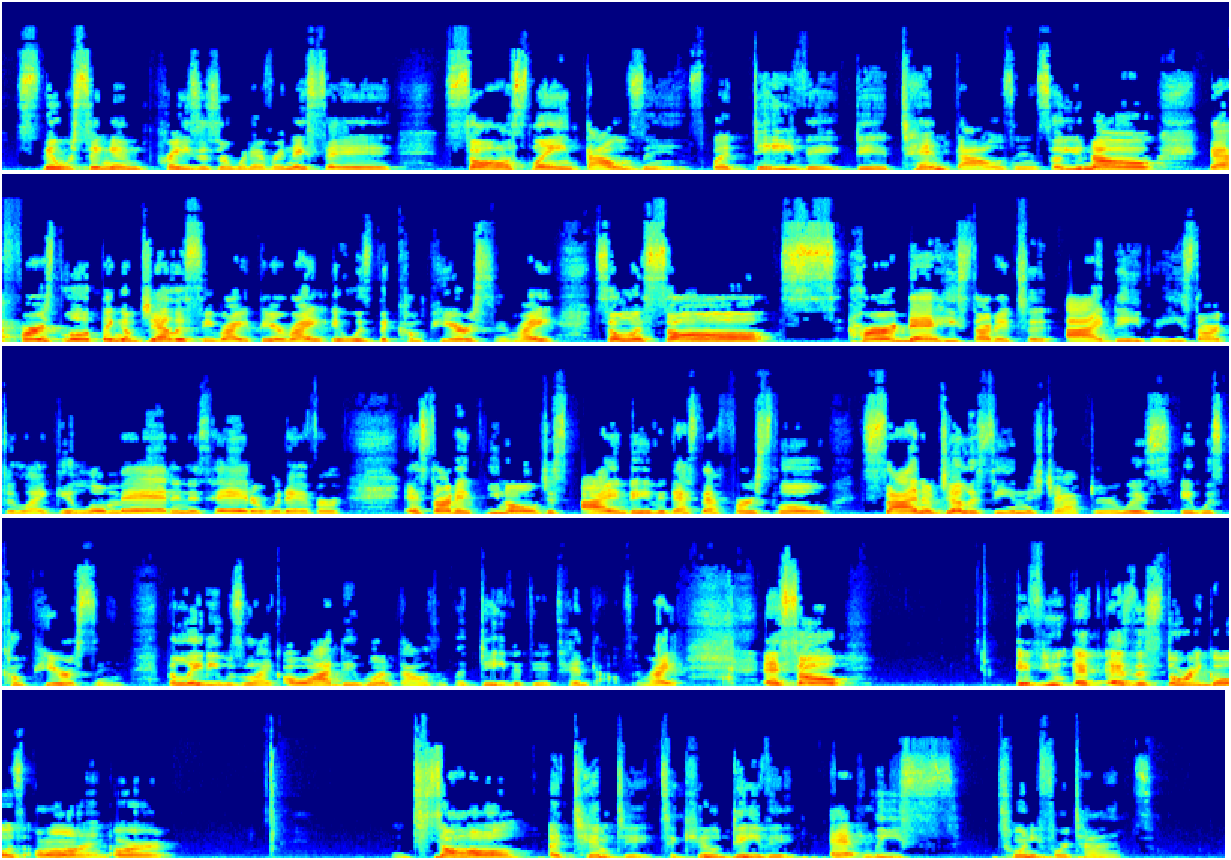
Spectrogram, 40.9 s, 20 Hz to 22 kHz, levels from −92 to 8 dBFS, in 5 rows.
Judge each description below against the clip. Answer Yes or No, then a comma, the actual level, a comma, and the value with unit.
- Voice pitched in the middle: No, high, 195 Hz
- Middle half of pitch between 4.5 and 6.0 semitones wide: Yes, average, 5.2 semitones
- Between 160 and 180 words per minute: Yes, average, 165 wpm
